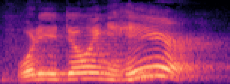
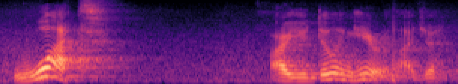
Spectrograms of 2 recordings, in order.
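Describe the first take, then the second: First: The word "here" is stressed. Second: The word "what" is stressed.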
